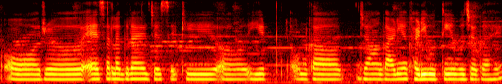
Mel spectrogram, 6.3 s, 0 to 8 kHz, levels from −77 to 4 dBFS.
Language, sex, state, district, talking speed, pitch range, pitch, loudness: Hindi, female, Odisha, Nuapada, 170 wpm, 180-185 Hz, 180 Hz, -16 LUFS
